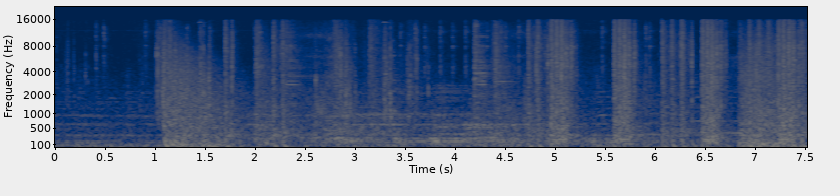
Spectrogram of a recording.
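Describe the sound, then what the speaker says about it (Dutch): Rapid, continuous gunfire from two weapons fired at once in Wolfenstein: The Old Blood, a dense, loud clatter of shots with brief surges and pauses, running nearly the whole time with no voices over it. "Ik ga met twee wapens schieten."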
